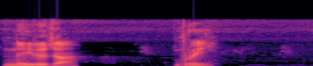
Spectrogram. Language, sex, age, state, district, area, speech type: Bodo, male, 45-60, Assam, Baksa, rural, spontaneous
